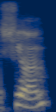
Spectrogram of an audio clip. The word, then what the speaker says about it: Zion: of zion nursery school they pronounce it shion nursery school in okinawa so to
